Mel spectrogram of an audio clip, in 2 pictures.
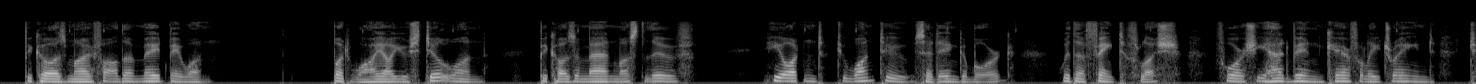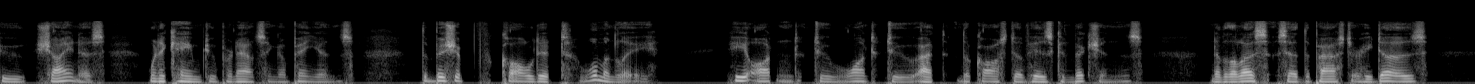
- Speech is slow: Yes, slow, 130 wpm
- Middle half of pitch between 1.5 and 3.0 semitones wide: Yes, narrow, 2.6 semitones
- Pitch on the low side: Yes, low, 125 Hz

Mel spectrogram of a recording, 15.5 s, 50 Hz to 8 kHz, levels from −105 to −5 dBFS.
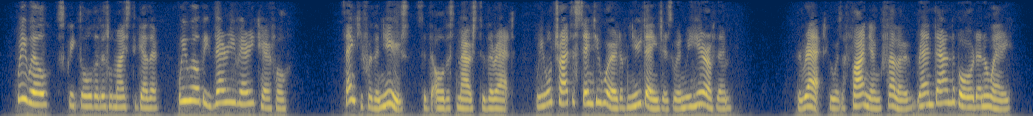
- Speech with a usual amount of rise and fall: No, wide, 6.2 semitones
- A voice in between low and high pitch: No, high, 220 Hz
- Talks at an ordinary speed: No, fast, 215 wpm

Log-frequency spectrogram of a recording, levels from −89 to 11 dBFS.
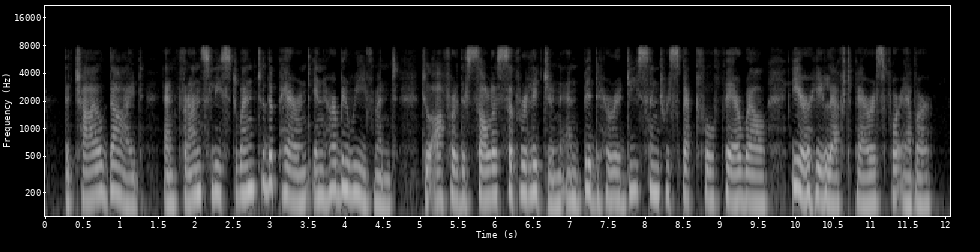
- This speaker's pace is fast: No, average, 155 wpm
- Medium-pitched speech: Yes, medium, 175 Hz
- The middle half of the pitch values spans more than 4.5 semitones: No, average, 3.6 semitones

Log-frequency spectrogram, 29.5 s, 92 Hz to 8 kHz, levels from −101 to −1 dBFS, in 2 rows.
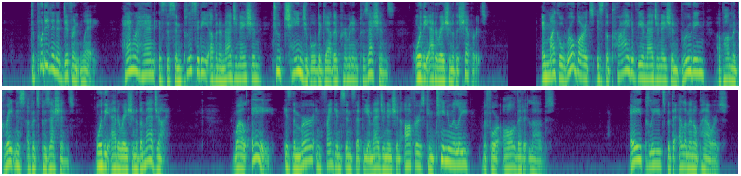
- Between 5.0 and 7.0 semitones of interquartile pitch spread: Yes, average, 5.3 semitones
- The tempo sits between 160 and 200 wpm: No, average, 150 wpm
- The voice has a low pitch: Yes, low, 130 Hz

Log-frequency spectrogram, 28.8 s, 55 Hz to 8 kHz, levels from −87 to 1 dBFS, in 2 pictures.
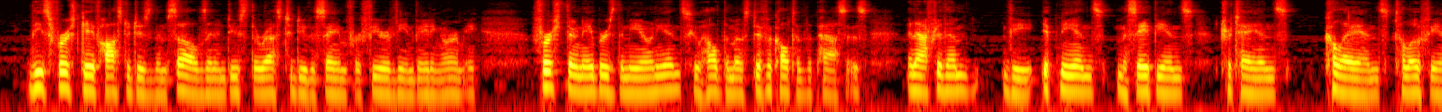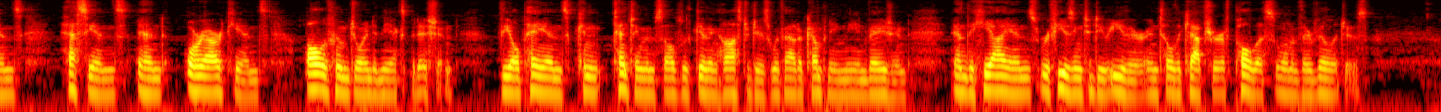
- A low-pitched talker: Yes, low, 130 Hz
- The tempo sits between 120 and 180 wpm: Yes, average, 160 wpm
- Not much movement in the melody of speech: Yes, narrow, 1.9 semitones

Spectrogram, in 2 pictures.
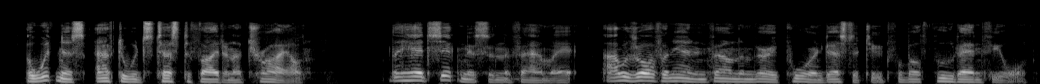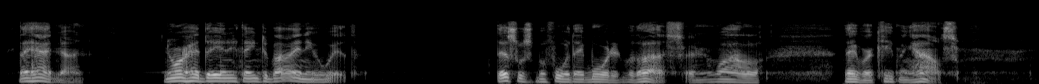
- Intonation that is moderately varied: Yes, average, 4.7 semitones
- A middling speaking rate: Yes, average, 155 wpm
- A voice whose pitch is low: Yes, low, 130 Hz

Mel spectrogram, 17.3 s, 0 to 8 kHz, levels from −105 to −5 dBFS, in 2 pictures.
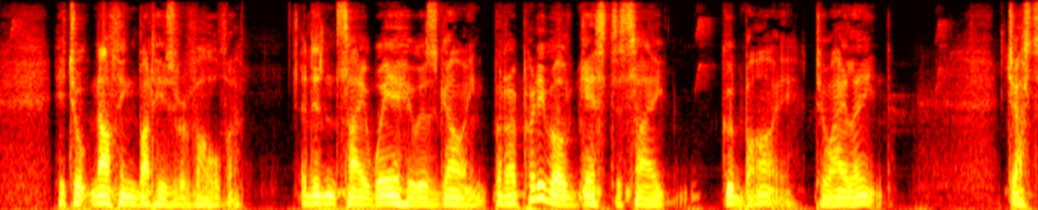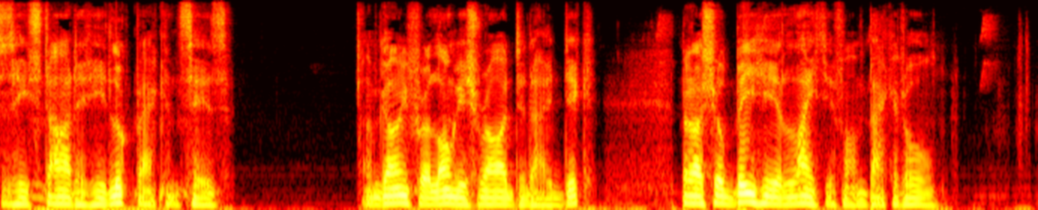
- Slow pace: No, average, 185 wpm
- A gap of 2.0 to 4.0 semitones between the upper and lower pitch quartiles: Yes, average, 3.0 semitones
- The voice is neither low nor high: No, very low, 95 Hz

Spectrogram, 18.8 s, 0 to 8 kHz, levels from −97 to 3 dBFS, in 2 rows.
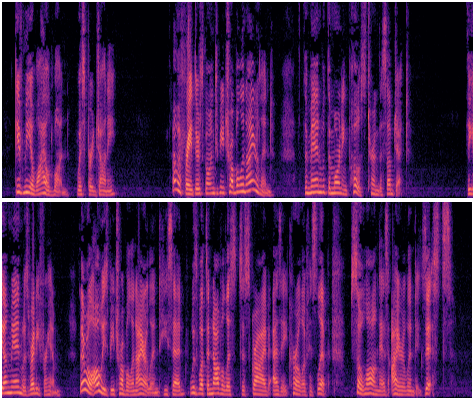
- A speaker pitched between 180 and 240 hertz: Yes, medium, 185 Hz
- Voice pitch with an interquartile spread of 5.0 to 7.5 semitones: Yes, average, 5.3 semitones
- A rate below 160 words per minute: No, average, 180 wpm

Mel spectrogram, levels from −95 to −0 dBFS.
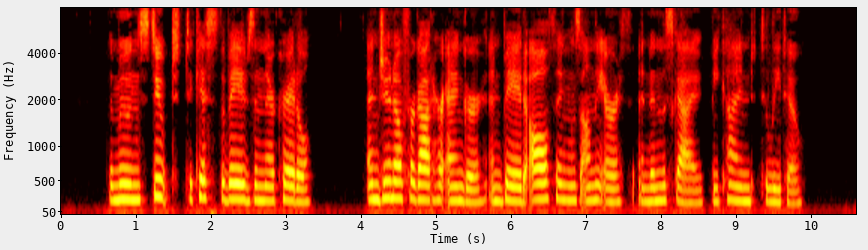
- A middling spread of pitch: No, narrow, 2.3 semitones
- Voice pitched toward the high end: Yes, high, 210 Hz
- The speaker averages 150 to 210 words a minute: Yes, average, 170 wpm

